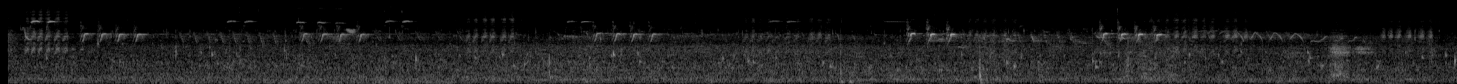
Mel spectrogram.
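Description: A songbird singing short phrases of three or four quick, high notes, repeated every couple of seconds, over a steady hiss of light rain.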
